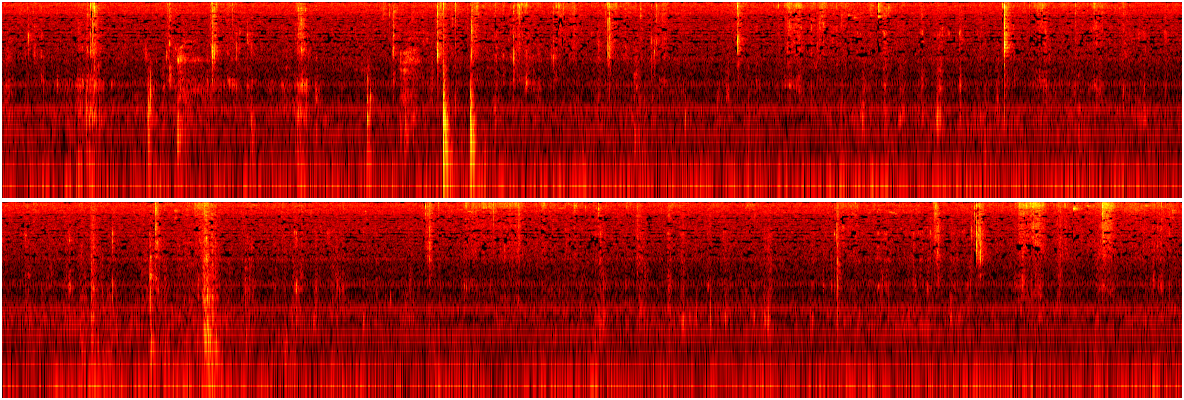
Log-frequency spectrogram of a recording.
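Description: Close-miked eating: chewing and biting into fried pakoras (gram-flour fritters), a scatter of small mouth clicks and crackles with a couple of sharper ones, over a steady background hum.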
